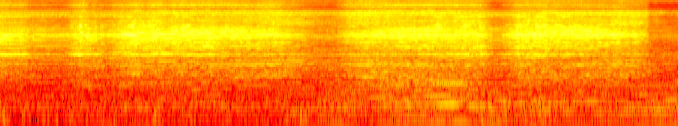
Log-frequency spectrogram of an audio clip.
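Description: A wooden coffee scoop being shaped on a woodturning lathe, with a close, continuous scraping hiss of the tool cutting the spinning wood that swells and eases in several long passes.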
